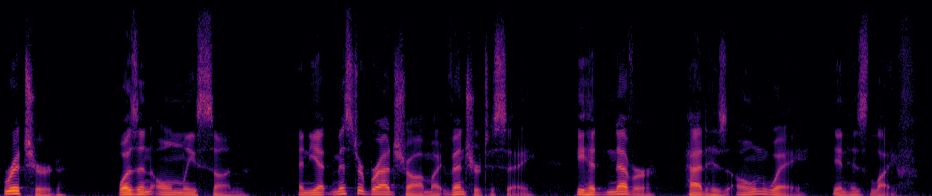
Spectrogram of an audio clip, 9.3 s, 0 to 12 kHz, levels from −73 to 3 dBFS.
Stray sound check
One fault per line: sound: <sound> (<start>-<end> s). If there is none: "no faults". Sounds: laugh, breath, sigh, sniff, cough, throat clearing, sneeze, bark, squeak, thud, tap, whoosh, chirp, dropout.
no faults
